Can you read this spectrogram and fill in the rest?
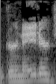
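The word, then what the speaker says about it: Gernader: I'm Grenader Jake.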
